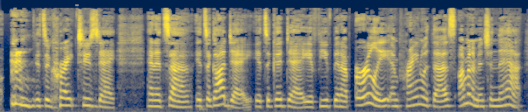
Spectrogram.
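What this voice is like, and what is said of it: Hoarse, strained, losing voice. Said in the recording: “my voice is out.”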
